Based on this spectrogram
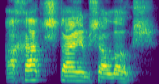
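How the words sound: It uses Sephardic Hebrew vowels and endings. The poem's meter is lost. The speaker calls it wrong.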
